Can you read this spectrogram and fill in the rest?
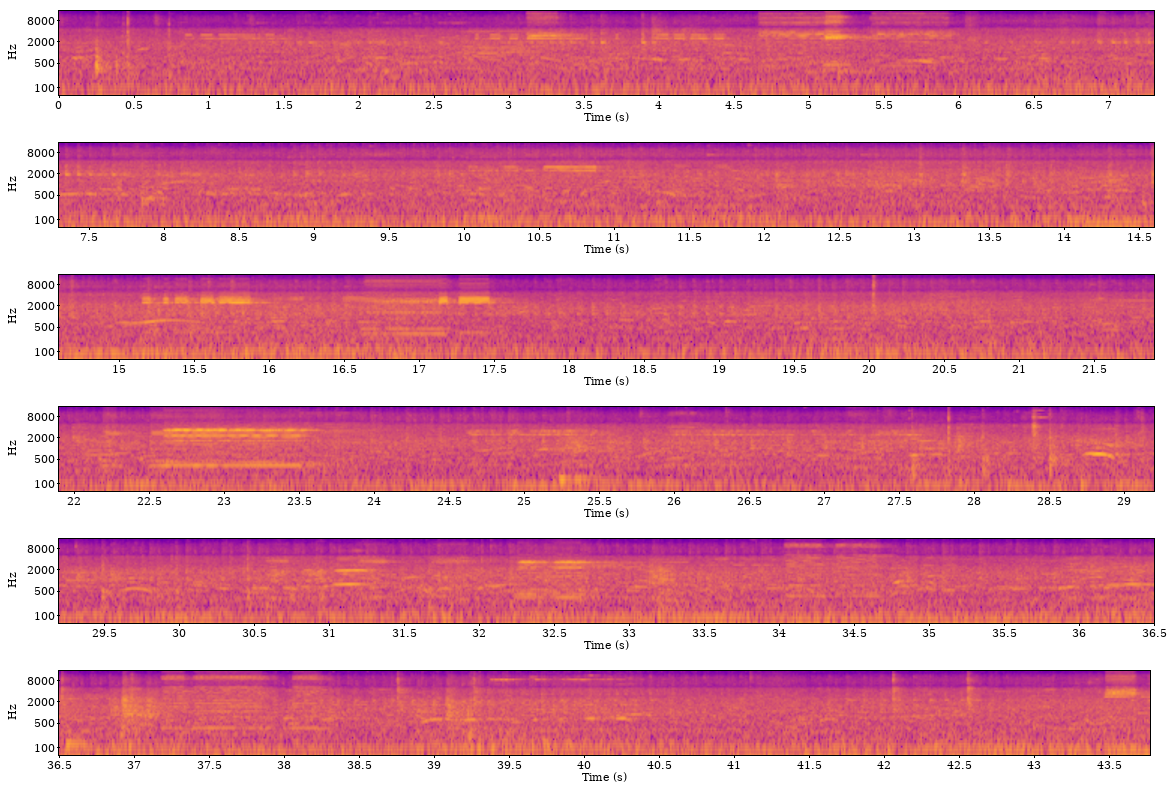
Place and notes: Bijapur, Central Market, Above the market
India, Karnataka, Bijapur, Market, Horn, crowd, road traffic, binaural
